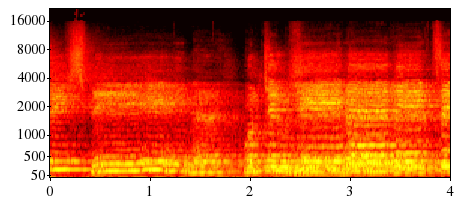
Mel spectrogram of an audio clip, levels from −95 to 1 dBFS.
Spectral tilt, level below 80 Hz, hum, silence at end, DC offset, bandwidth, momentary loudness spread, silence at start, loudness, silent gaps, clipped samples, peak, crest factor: -5 dB/octave; -62 dBFS; none; 0 s; under 0.1%; 16 kHz; 8 LU; 0 s; -24 LUFS; none; under 0.1%; -10 dBFS; 16 dB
